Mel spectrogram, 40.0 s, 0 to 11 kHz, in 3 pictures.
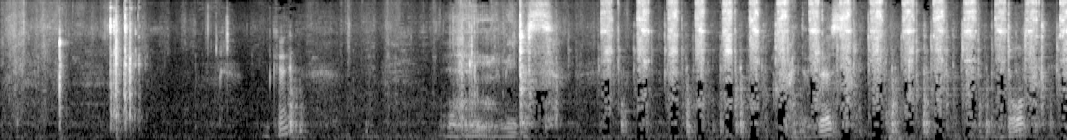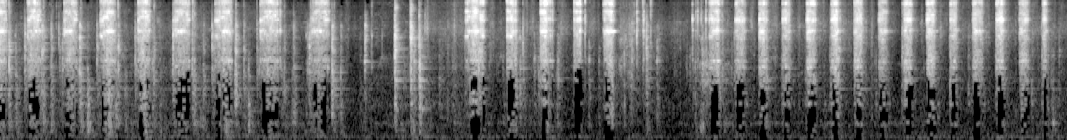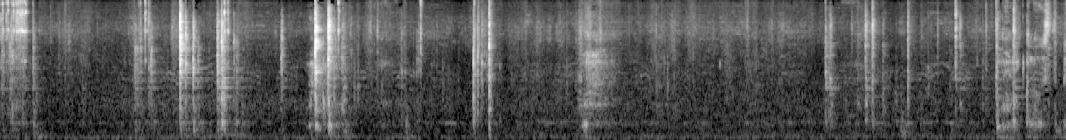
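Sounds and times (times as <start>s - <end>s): ratchet wrench clicking: 7.5s - 17.6s, 18.2s - 27.1s.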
